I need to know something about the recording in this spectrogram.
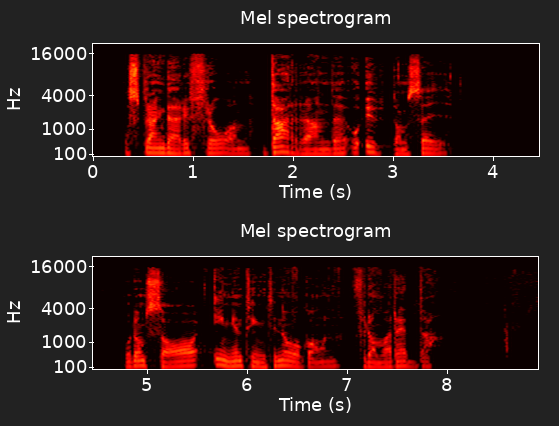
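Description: A man speaks calmly into a microphone in a reverberant hall.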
